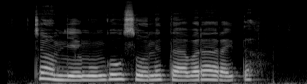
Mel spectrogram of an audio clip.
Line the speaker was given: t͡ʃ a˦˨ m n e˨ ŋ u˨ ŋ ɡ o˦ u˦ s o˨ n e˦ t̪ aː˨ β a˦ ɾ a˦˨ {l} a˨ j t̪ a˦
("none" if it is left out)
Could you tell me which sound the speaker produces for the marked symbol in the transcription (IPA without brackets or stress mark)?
ɾ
